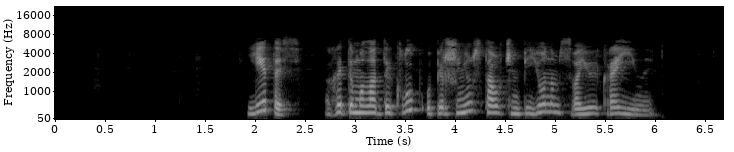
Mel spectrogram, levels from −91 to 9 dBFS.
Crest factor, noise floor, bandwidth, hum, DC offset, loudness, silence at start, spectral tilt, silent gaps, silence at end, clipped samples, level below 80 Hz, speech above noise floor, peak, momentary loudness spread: 22 dB; -87 dBFS; 7.2 kHz; none; under 0.1%; -35 LUFS; 1.9 s; -2 dB/octave; none; 0.7 s; under 0.1%; -80 dBFS; 51 dB; -16 dBFS; 8 LU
